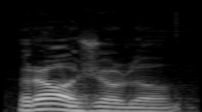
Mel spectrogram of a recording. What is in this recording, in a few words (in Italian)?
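"rogiolo", dialettale, crespinese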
